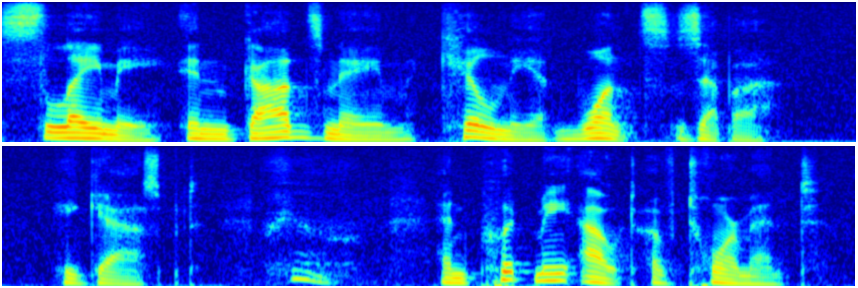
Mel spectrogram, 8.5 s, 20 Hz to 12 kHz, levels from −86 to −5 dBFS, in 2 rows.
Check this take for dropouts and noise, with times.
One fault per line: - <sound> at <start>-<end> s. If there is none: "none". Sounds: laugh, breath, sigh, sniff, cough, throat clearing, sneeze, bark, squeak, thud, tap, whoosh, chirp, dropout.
- breath at 5.6-6.1 s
